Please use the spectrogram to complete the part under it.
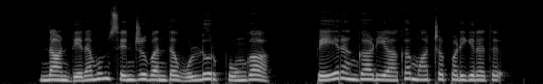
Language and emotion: Tamil, sad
